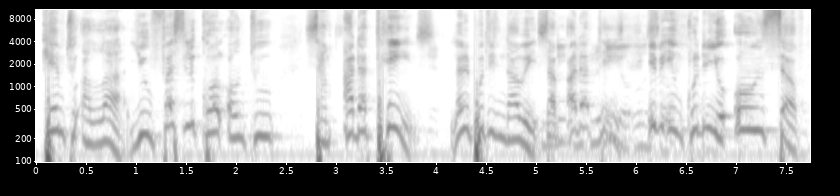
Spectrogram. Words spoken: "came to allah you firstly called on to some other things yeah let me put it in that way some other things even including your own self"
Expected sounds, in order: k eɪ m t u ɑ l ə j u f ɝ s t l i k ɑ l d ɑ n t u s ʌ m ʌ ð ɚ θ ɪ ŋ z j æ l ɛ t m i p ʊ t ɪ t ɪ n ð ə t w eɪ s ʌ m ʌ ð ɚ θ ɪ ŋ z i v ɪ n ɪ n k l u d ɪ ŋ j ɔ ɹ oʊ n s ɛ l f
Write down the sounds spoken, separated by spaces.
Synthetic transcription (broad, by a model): k eɪ m t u ɑ l ə j u f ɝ s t l i k ɑ l ɑ n t u s ʌ m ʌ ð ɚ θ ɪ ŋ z l ɛ t m i p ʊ t ɪ t ɪ n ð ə t w eɪ s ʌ m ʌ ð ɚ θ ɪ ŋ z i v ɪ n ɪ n k l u d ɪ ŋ j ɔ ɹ oʊ n s ɛ l f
